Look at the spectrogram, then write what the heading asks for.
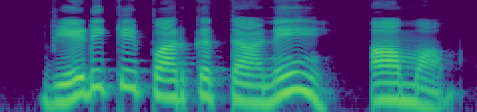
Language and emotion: Tamil, neutral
